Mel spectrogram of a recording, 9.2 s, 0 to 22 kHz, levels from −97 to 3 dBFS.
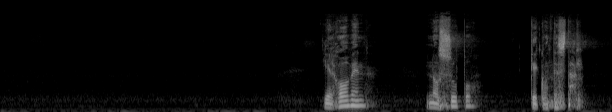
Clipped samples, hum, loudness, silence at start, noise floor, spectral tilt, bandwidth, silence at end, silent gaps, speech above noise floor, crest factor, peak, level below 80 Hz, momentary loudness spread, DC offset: under 0.1%; none; -40 LUFS; 4.85 s; -84 dBFS; -3.5 dB/octave; 14.5 kHz; 0.45 s; none; 44 dB; 26 dB; -22 dBFS; -88 dBFS; 16 LU; under 0.1%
